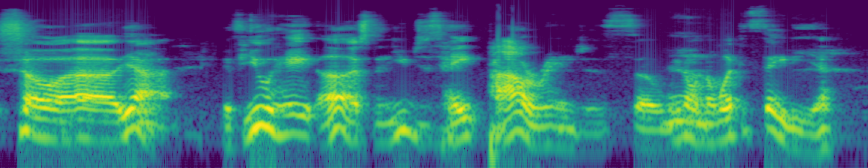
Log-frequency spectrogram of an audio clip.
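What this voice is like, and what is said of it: Imitates a Mexican woman's voice. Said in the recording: “your impression of a Mexican lady”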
